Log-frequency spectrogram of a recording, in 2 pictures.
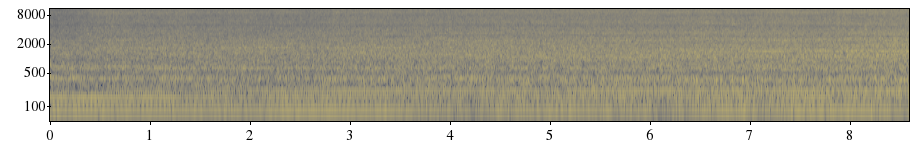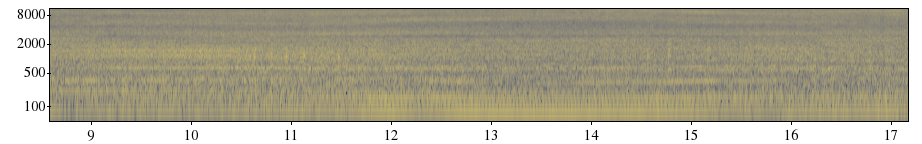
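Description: A bulldozer's diesel engine rumbles steadily close by.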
